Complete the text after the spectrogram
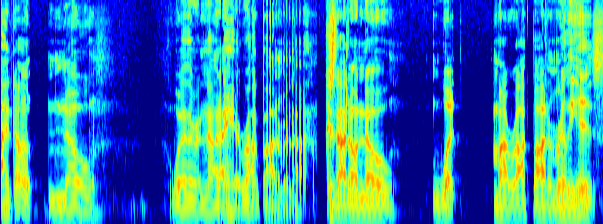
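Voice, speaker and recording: The speaker talks at a fairly slow pace in an American accent, with ordinary pitch variation and long, frequent pauses. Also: man, very deep, low pitch for a man. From US, New Hampshire. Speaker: former college athlete and rapper. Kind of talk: casual interview.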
